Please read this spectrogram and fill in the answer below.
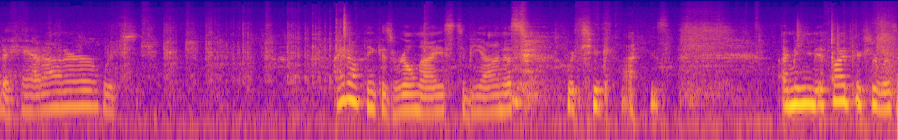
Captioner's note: laughs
